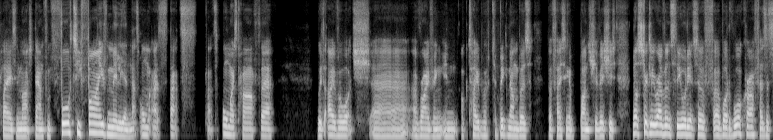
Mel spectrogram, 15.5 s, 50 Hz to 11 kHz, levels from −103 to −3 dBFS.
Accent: British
